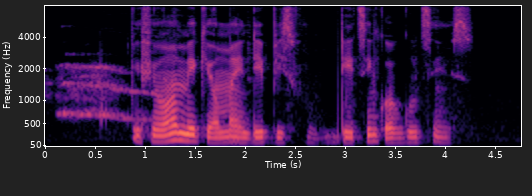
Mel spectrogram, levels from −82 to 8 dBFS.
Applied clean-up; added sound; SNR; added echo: none; none; none; none.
